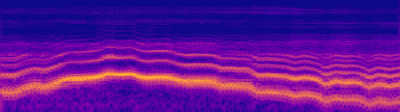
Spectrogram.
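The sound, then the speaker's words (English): A tongue trill sung as a vocal exercise: a buzzing, rolled voiced tone that glides upward in pitch, then steps down through several lower notes over about four seconds, steady and fairly loud on its own. “Concentrate on keeping the tongue trilling.”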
